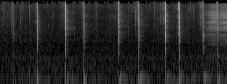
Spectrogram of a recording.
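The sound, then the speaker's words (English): A slide phone with a slide-out number pad is snapped open and shut over and over, giving about nine crisp mechanical clacks at an uneven, quick pace against a quiet background, with no talking. “That is a slide phone sliding back and forth.”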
